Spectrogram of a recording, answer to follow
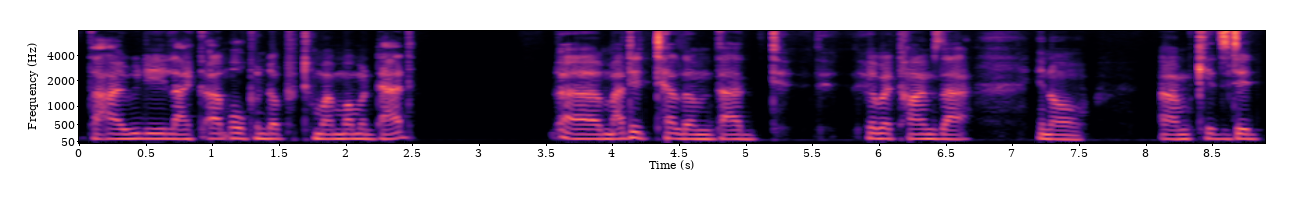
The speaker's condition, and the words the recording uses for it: Stuttering. You can probably tell in the last 30 seconds I stammered less.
